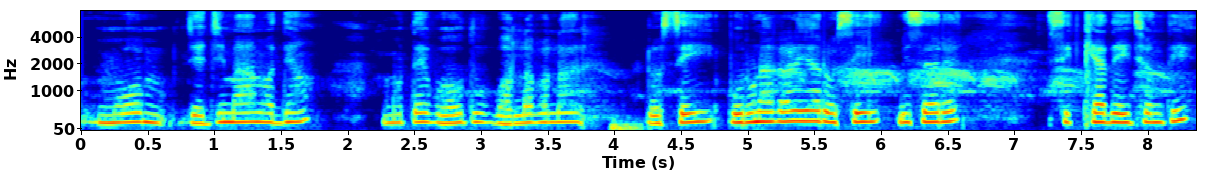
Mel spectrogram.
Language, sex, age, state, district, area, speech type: Odia, female, 30-45, Odisha, Jagatsinghpur, rural, spontaneous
